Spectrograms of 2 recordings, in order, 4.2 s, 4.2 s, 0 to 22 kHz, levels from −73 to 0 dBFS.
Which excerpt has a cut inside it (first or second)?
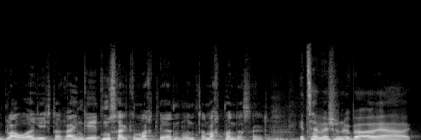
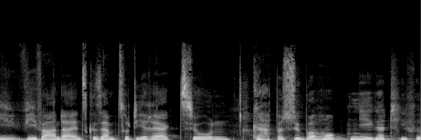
first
